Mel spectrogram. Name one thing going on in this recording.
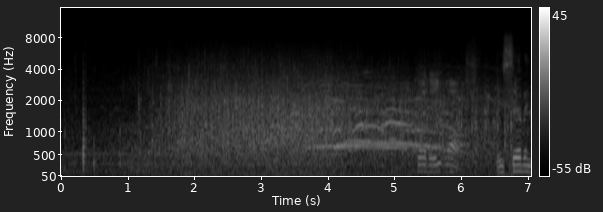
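A large crowd applauds loudly, then dies away.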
